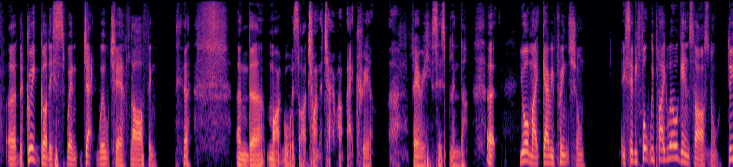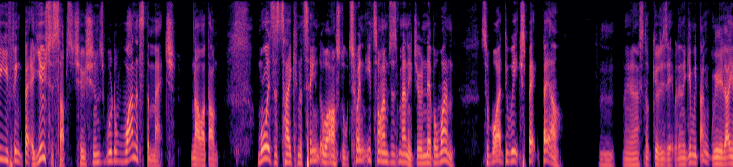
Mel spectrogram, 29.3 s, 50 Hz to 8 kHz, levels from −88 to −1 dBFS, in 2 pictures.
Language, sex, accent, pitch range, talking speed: English, male, British, 105-150 Hz, 180 wpm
